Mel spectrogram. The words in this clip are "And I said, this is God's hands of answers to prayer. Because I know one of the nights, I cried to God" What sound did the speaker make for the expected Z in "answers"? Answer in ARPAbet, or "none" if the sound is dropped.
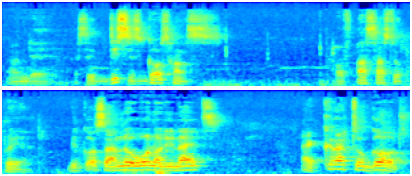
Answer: S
